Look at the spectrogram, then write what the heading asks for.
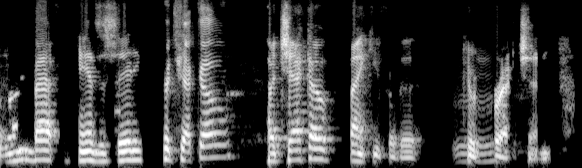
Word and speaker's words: Pacheco: The running back from Kansas City, Pacheco.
